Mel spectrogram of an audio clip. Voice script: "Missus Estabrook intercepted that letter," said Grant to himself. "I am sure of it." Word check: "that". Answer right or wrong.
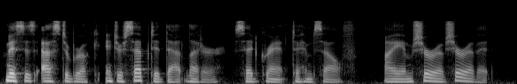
right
